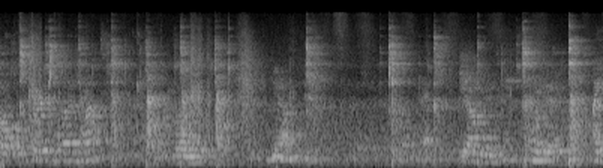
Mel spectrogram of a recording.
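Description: People talking in the room, away from the microphone and too indistinct for the recogniser, with a few short sharp clinks or ticks among the voices.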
